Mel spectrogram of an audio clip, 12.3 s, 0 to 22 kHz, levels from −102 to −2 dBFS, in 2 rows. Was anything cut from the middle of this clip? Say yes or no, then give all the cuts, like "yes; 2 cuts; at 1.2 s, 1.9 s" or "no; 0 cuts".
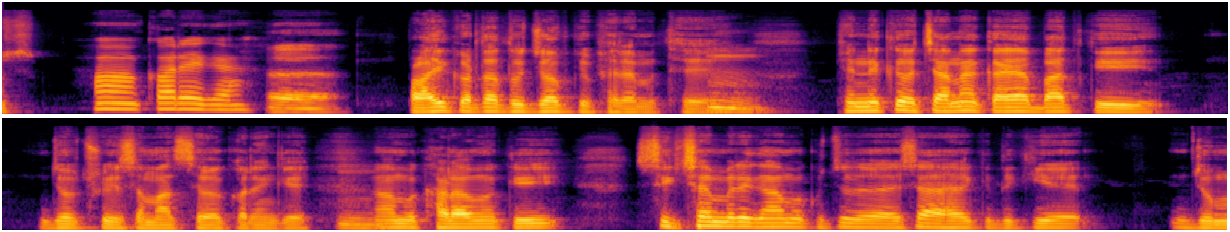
yes; 2 cuts; at 1.6 s, 8.0 s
